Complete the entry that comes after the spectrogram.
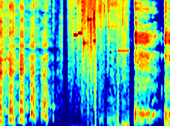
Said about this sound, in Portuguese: Pausa para tosse.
